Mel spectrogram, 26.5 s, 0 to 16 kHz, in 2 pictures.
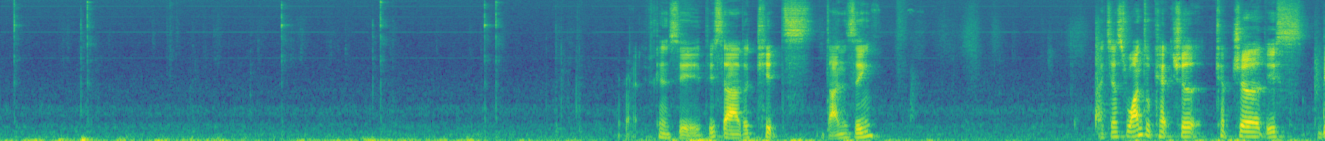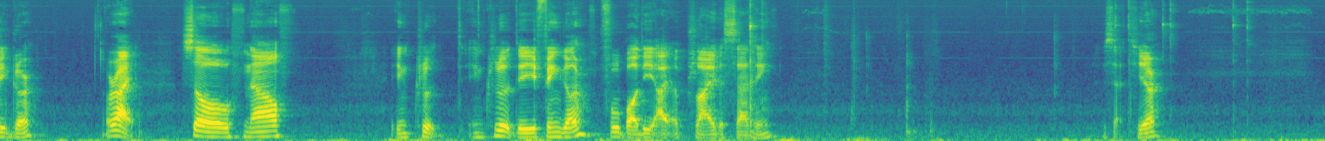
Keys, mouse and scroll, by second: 0.2 click, 2.8 click, 4.8 click, 7.9 click, 9.1 click, 20.7 click, 23.7-24.3 drag, 24.4 click, 24.9 click, 25.6 click.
